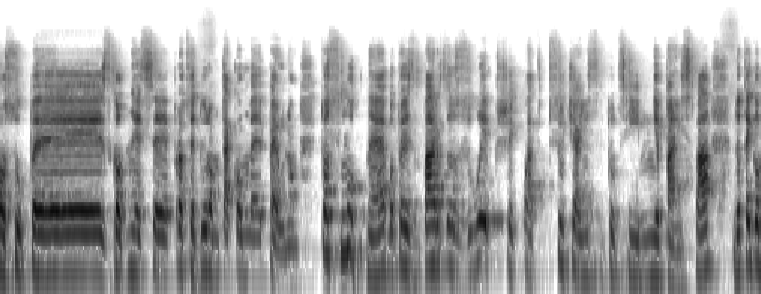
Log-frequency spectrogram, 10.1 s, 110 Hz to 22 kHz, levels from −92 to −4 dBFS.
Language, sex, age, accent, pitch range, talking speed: Polish, male, 40-59, native, 160-195 Hz, 125 wpm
